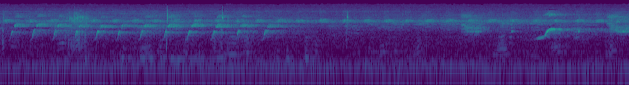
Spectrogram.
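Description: Wild birds calling: a quick run of about ten short falling chirps over the first three seconds, then a single rising whistled note near the end, over a steady pulsing high-pitched tone and a low rumble.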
